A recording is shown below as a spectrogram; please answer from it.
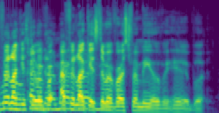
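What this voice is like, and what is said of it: American accent. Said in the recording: “he's got an American accent.”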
